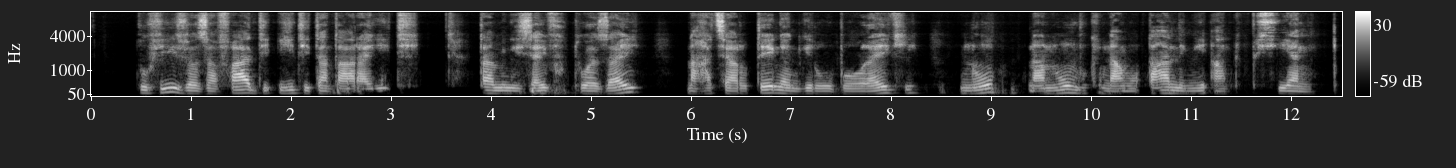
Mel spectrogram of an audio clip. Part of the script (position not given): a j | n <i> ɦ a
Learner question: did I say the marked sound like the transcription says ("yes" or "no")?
no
